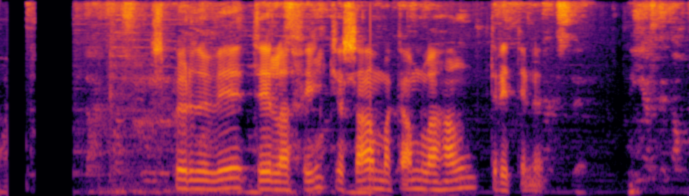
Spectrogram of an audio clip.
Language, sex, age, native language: Icelandic, male, 40-49, Icelandic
